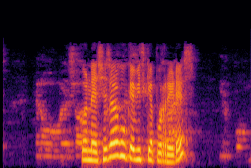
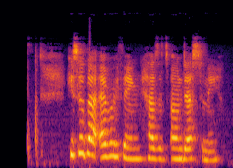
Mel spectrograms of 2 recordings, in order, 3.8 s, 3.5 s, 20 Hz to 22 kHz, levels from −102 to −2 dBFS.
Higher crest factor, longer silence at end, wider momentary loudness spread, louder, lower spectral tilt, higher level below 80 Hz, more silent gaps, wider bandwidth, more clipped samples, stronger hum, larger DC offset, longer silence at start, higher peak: about the same, 16 dB vs 18 dB; about the same, 0.1 s vs 0.2 s; about the same, 21 LU vs 19 LU; about the same, -15 LUFS vs -17 LUFS; first, -6 dB/octave vs -1.5 dB/octave; first, -60 dBFS vs -66 dBFS; neither; second, 7.6 kHz vs 9.2 kHz; neither; neither; neither; first, 0.6 s vs 0.4 s; about the same, -2 dBFS vs 0 dBFS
